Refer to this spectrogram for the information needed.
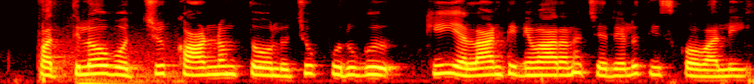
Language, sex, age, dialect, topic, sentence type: Telugu, male, 25-30, Central/Coastal, agriculture, question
